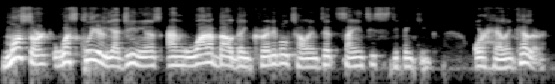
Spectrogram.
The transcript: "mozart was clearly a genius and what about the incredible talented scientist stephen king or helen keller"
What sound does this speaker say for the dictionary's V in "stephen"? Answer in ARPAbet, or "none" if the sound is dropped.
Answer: F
